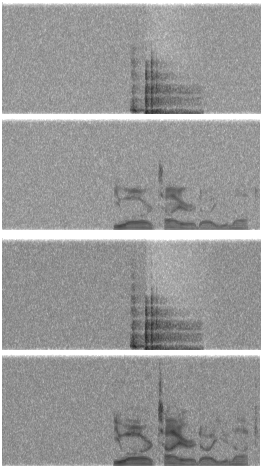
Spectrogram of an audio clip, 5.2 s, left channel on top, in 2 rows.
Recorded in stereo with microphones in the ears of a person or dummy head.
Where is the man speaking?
35° right (ahead or behind).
